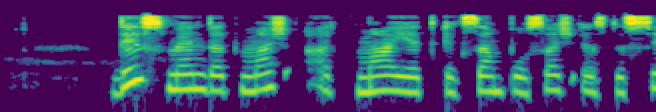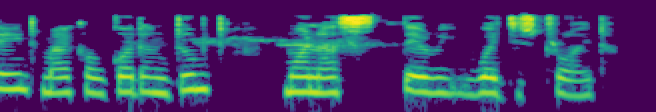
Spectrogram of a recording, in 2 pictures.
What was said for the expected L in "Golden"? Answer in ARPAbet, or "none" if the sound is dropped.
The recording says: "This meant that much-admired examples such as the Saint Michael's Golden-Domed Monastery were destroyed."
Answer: none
